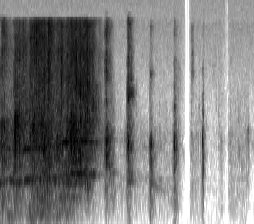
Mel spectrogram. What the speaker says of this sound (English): and let's give them all a round of applause.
